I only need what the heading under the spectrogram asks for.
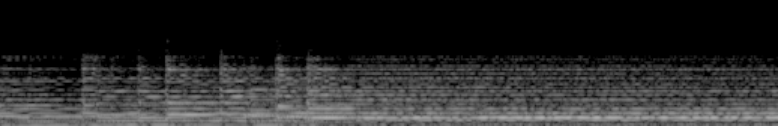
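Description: Bat calls heard through a bat detector in July at half past nine in the evening: a quick series of sharp electronic clicks and chirps over a steady buzzing, warbly hum, followed by a drawn-out whirring drone with no talking.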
